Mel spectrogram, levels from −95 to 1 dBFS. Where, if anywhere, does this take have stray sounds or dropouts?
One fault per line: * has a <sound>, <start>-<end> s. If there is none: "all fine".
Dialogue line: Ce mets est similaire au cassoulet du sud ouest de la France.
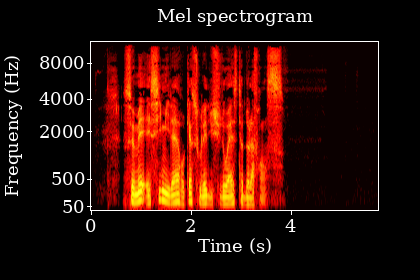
all fine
